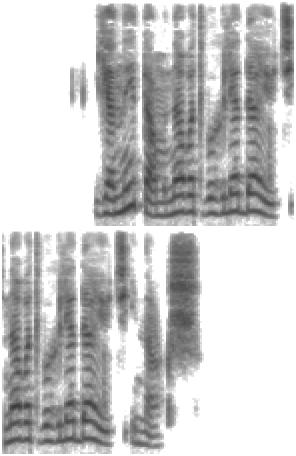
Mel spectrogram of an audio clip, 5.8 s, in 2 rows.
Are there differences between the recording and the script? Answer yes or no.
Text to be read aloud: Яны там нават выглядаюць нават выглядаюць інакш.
no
